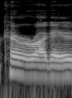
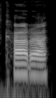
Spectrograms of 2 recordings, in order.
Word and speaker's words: karaage: No, but I think I said karaage or kararage or something before, but yeah, it's karaage.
